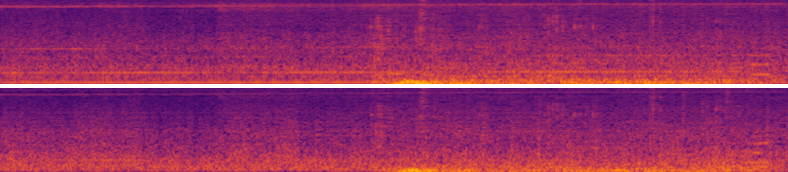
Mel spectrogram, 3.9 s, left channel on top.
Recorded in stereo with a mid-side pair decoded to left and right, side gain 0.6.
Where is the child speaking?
55° left, 1.7 m; by 3.9 s 50° right, 0.7 m.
